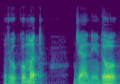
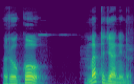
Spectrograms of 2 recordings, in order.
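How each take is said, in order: First: There is a pause after मत. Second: There is a pause after रोको.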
